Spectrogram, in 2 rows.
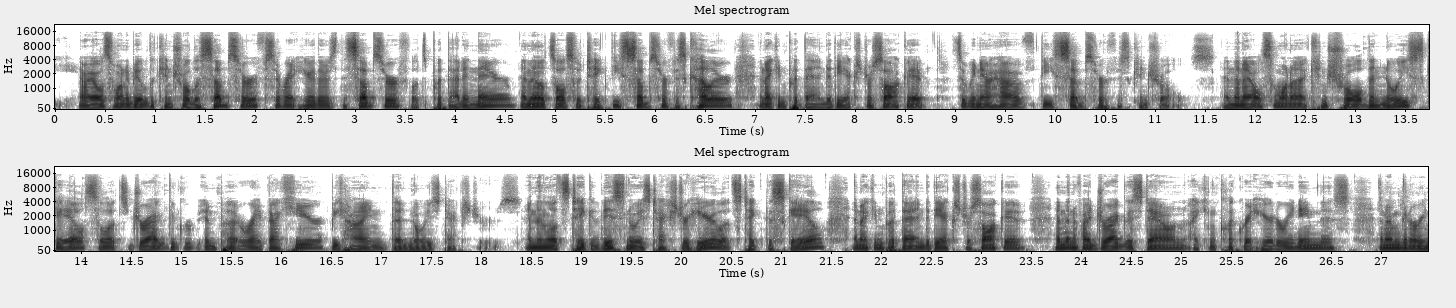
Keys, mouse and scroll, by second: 0.2 scroll down 8, 0.5 middle click, 1.0-2.7 scroll up 1, 2.7 click, 5.8 drag, 7.6 click, 9.1-11.6 middle drag, 11.6 scroll down 4, 11.7 drag, 11.9 middle click, 12.2 scroll down 2, 12.5 middle click, 13.1 g, 13.6 middle click, 14.0 scroll up 4, 14.4 middle click, 14.6 g, 15.5 middle click, 16.4 scroll down 1, 16.8 middle click, 17.0 scroll up 1, 18.4 middle click, 18.9 click, 20.6 click, 23.3-25.1 drag, 25.2 click, 25.5 click, 25.7-27.4 drag.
